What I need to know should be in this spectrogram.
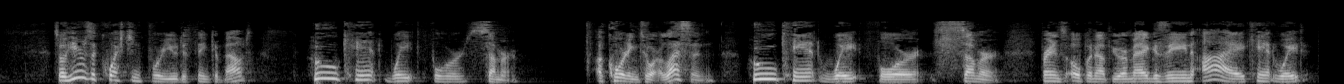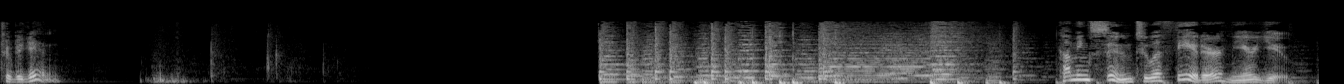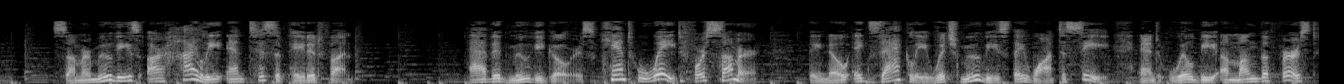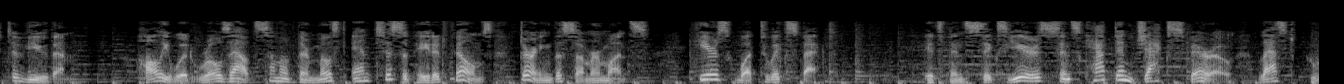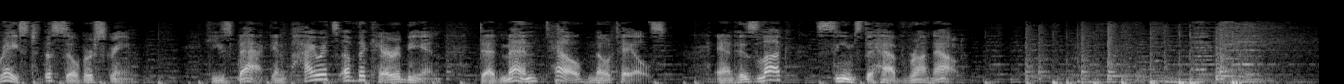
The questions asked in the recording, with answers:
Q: According to our lesson, who can't wait for summer?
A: Of course, avid moviegoers.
